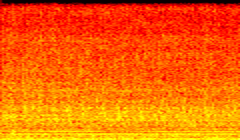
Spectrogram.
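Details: Honda Civic running rough: steady idle with an uneven, lumpy beat under a constant hum, consistent with a misfire. Checking plugs, wires, distributor, rotor and points is suggested.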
